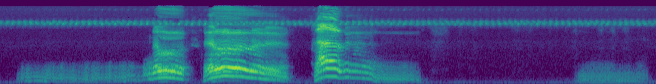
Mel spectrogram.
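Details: Cats mating: a low moaning growl swells into three loud, wailing yowls that bend up and down in pitch, then sinks back to a quieter growl, with a steady high insect whine running throughout.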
